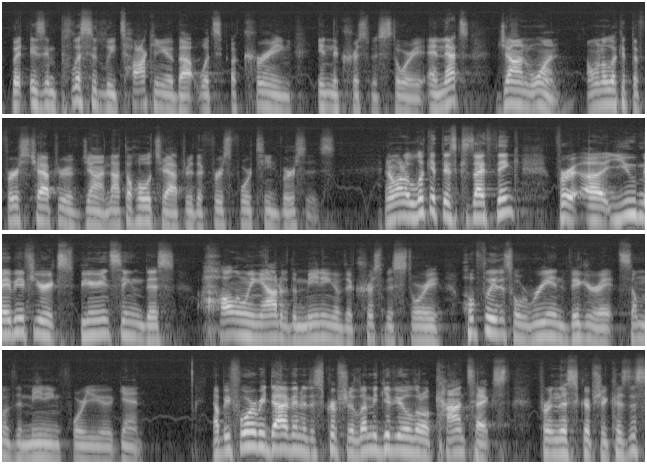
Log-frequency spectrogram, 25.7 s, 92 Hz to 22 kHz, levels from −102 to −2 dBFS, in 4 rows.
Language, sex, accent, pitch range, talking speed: English, male, American, 125-165 Hz, 210 wpm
